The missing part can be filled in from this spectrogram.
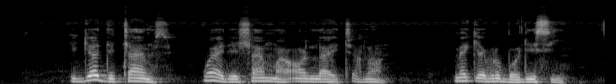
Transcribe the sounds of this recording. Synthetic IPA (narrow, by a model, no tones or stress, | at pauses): juɡɛt̚d̪ɨtʰãɪ̃ms | wɛdeʃãnmaʔɔ̃nlaɪtʰalõn | mẽkɛvɾibɔdisi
